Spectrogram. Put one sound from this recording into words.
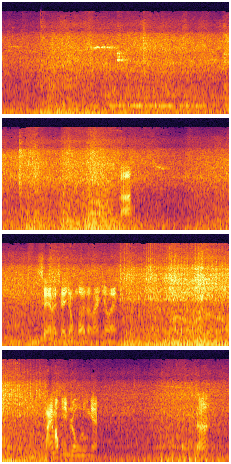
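A motorcycle engine idles with a steady low putter.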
